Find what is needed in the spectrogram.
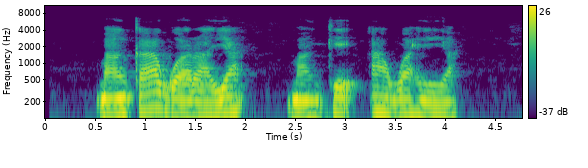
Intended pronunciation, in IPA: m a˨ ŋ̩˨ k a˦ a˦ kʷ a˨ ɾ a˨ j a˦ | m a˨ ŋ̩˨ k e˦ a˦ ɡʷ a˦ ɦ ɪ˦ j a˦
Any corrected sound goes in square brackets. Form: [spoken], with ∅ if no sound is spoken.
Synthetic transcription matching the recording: m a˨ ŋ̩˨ k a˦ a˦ [ɡʷ] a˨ ɾ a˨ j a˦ | m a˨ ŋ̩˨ k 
